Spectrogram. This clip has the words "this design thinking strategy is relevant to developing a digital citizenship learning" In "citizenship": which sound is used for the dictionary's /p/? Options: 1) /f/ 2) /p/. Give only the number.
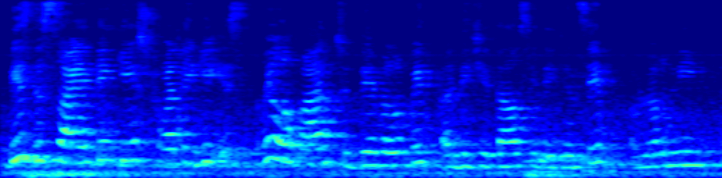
1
